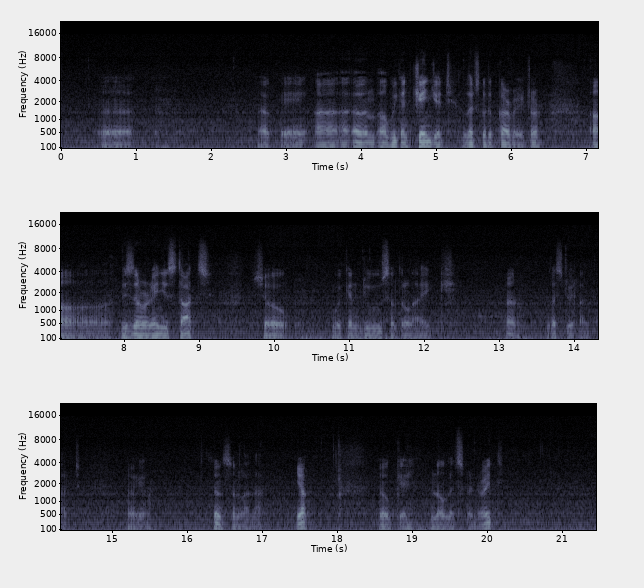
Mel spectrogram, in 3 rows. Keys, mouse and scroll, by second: 0.4-2.5 drag, 5.3 click, 6.9 click, 7.9 click, 8.8-9.5 drag, 11.2 click, 11.9-16.7 drag, 17.7 click, 18.9-20.0 drag, 20.9 click.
